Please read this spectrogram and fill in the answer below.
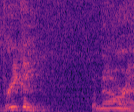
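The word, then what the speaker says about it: Brechin: We who live in southern Ontario here would think of Brecon, a little village north of here. But the Scots pronounce it Brecon, about an hour and a half north of Dundee.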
